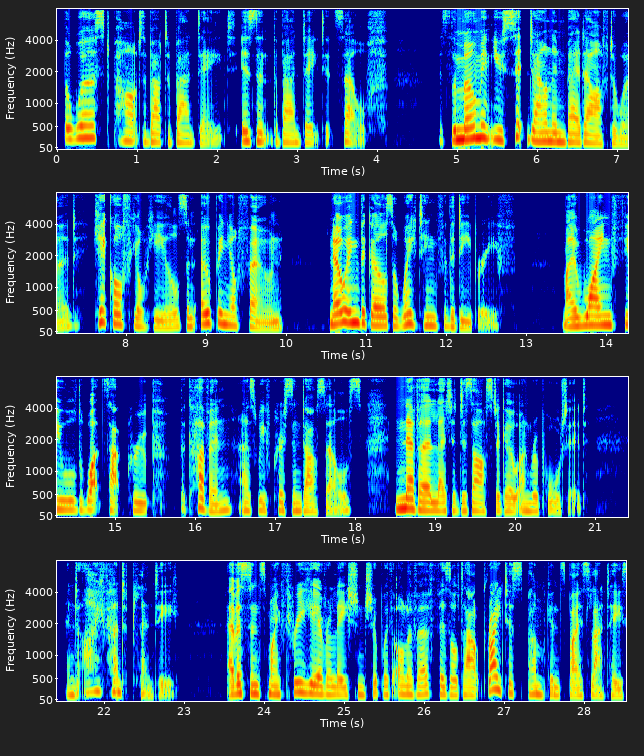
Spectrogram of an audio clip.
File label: British Narration; Red Flags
